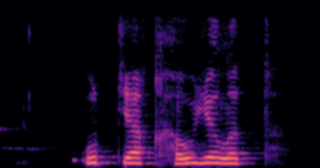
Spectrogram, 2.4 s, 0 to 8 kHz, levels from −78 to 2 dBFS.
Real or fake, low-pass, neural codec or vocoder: real; 7.2 kHz; none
